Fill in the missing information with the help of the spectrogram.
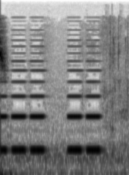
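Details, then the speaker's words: Home pulse oximeter for a child's cardiology oximetry recording alarming on poor signal quality, with an error message on screen: two pairs of steady high-pitched beeps. "If there is an issue with signal quality, an error message will be displayed on the front of the monitor and the monitor will alarm to alert you of this."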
